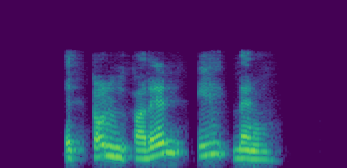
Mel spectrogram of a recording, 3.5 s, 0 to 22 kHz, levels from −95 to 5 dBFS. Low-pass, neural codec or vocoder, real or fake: 7.2 kHz; codec, 44.1 kHz, 2.6 kbps, DAC; fake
